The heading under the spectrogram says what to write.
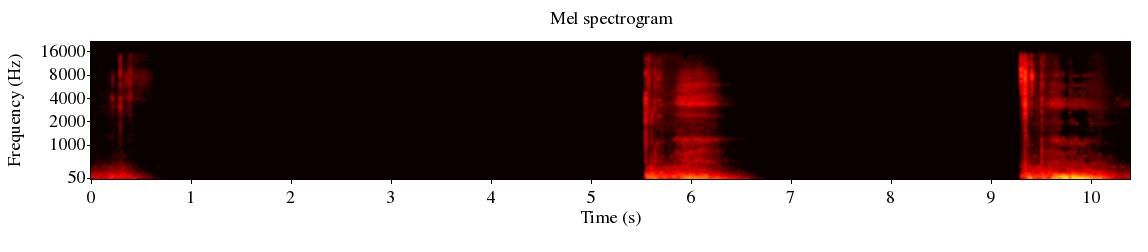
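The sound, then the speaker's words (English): A long, deep breath is drawn in as someone takes one big drag of Delta 8 from the vendor Buy Delta 8, followed after a pause by a breathy, rushing exhale. The breaths stand alone amid silence, with no talking. “And I'm going to put them in the description, but let's just have one big drag before we end the episode.”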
